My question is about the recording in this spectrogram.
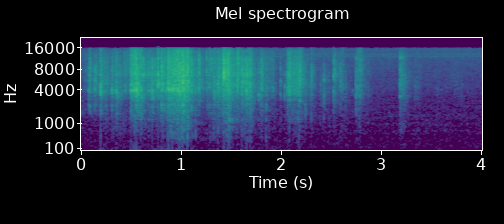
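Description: Shiny foil wrapper of a Panini Prizm football card pack being torn open and crinkled by hand. It is loudest about a second in and dies away after about two seconds.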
